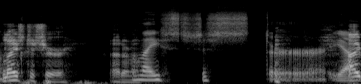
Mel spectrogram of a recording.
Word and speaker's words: Leicestershire: is in i'm going to pronounce it wrong leicestershire i don't know yeah i probably we would say that's pronounced we would say that's pronounced uh lace esther that's what we i don't know how to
